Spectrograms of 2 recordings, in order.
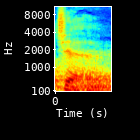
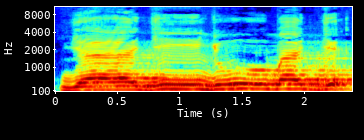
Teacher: Nah, Jim itu sebenarnya tidak keluar hawa ya.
